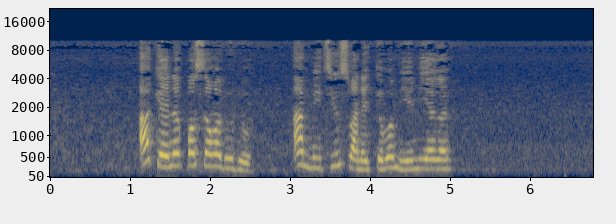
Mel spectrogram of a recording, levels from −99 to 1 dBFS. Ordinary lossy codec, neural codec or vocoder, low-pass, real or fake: AAC, 48 kbps; none; 9.9 kHz; real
